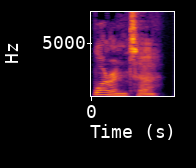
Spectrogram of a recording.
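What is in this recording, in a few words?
"warrantor", British English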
